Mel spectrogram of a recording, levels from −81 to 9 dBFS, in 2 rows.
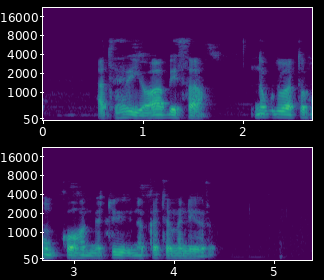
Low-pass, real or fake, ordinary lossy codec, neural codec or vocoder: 7.2 kHz; real; MP3, 96 kbps; none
